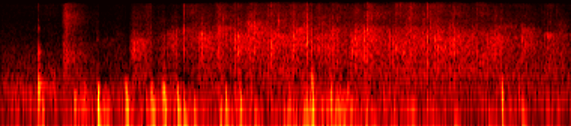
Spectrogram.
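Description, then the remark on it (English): An audience at an astronomy conference applauds after a talk, with steady, dense clapping that starts with a few sharp claps, swells quickly, and holds at a moderate level for several seconds. “Claps again.”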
